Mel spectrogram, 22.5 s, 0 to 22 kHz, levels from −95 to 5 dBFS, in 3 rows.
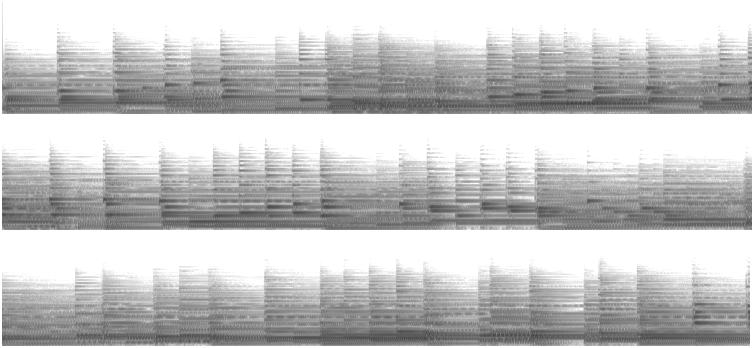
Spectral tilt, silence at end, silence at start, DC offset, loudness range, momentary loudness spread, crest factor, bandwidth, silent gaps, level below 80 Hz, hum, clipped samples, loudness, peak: -8.5 dB/octave; 0 s; 0 s; under 0.1%; 4 LU; 7 LU; 16 dB; 6.4 kHz; none; -56 dBFS; none; under 0.1%; -30 LUFS; -14 dBFS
